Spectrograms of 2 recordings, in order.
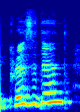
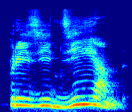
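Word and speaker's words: президент: is a president but pay attention to the stress it is uh not similar to the english stress of this word in english you say president in russian president yeah the last year stressed rashon and we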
